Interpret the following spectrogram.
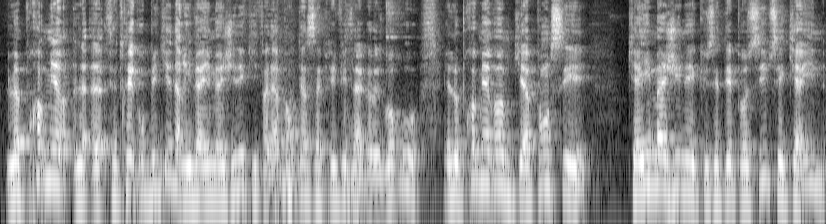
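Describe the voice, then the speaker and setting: A man giving a lively Torah class as rabbi, asking the room rhetorical questions and acting out the dialogue he explains. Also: a little high, fast talker. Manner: animated, acts out quoted dialogue, rhetorical questions. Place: Paris community hall.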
